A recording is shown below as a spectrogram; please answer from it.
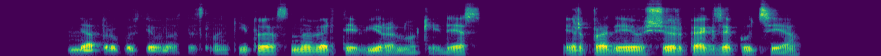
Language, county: Lithuanian, Marijampolė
